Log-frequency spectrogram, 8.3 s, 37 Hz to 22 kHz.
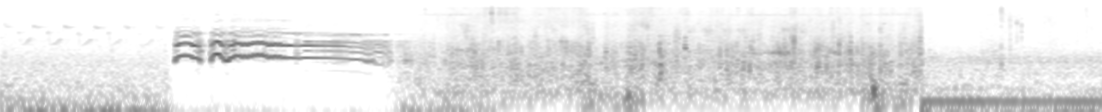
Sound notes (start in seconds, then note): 1.3 cock crowing; 2.9 ground crunching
